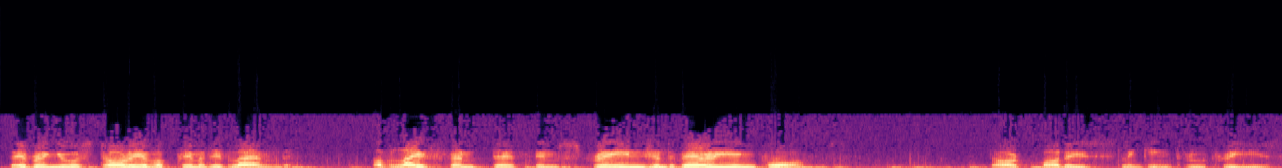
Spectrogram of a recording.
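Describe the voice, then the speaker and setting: A man's voice: sits low, slight background noise. A man narrating a 1930s radio serial in a solemn, melodramatic, declamatory way. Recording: muffled old 1930s radio recording.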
